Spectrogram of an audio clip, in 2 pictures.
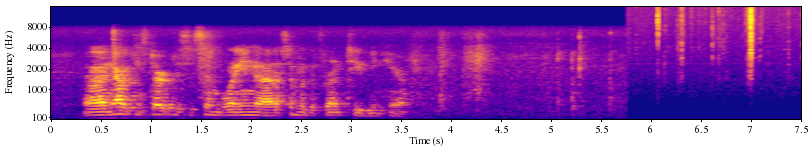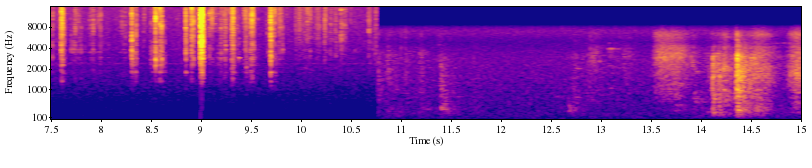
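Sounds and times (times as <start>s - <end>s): pliers clicking on hose clamps: 5.8s - 10.8s.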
